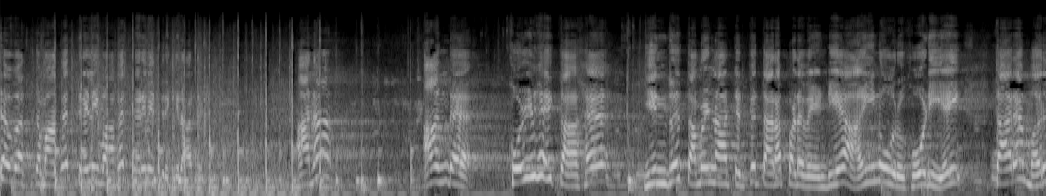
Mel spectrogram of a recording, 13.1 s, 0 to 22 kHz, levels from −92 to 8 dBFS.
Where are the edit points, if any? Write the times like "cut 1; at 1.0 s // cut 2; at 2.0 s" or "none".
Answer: none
